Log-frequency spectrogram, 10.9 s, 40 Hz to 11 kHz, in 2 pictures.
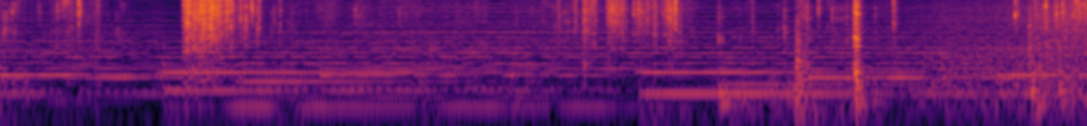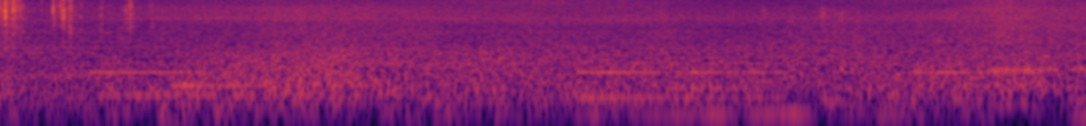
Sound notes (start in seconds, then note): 3.1 door clicks; 5.3 waves distantly crashing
